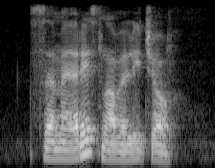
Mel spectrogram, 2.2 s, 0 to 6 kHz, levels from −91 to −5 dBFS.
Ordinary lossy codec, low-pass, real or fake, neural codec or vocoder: none; 5.4 kHz; real; none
